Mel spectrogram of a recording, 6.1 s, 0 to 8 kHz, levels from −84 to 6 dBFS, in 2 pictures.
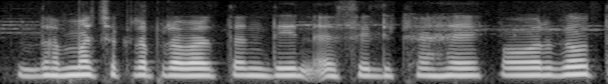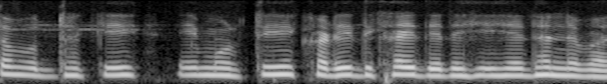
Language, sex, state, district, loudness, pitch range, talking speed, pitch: Hindi, female, Bihar, Muzaffarpur, -16 LUFS, 210-225 Hz, 175 wpm, 220 Hz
